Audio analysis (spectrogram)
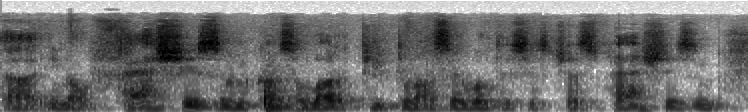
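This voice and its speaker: Speaking in a German accent, a man with a very deep, low pitch is heard with audible room echo. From Germany. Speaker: theology professor. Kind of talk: lecture. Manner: halting, many fillers.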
